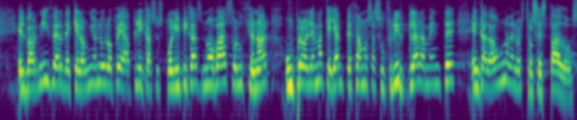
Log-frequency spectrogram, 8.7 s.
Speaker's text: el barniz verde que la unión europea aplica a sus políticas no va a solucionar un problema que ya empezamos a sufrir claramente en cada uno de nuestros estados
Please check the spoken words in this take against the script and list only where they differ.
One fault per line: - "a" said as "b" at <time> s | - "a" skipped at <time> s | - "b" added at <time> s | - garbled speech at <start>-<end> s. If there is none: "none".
none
